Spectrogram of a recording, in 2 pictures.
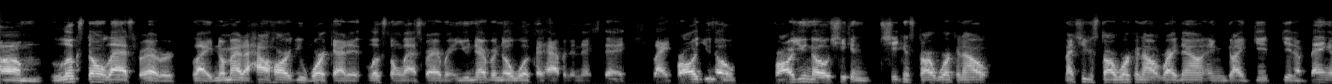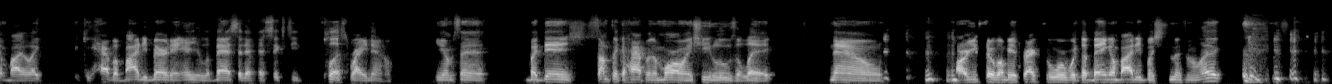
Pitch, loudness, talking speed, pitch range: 110 Hz, -20 LUFS, 240 wpm, 105-120 Hz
